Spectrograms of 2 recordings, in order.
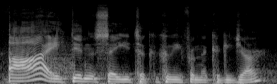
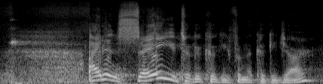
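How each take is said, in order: First: The word "I" carries the strongest stress. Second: The word "say" carries the strongest stress. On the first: Someone else said it. "Maybe implying somebody else said it" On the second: It was implied but not said aloud. "maybe I'm accusing you, but I haven't said it yet"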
